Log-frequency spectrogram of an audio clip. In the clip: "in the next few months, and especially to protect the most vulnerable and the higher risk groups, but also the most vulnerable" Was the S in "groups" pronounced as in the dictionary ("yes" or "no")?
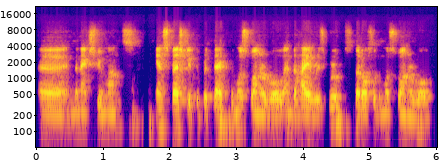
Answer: yes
